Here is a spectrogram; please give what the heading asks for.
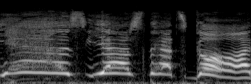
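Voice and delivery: very loud, very high, slow shriek, "yes" stretched. Retelling a woman's reaction after a man smashed a piece of pottery, retelling her screaming. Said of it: "She starts screaming".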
